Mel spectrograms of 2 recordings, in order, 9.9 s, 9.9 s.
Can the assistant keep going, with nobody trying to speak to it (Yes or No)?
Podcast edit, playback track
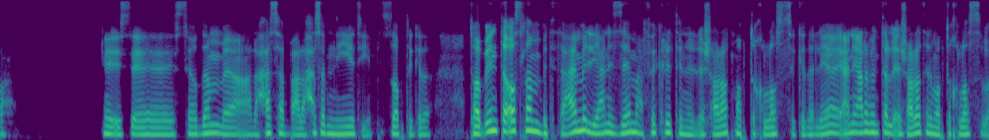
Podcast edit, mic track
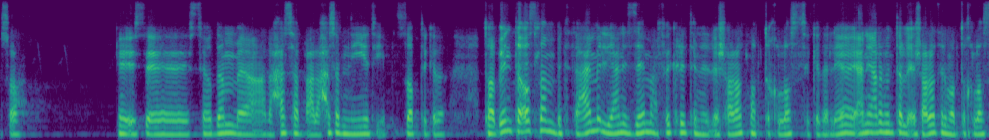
Yes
